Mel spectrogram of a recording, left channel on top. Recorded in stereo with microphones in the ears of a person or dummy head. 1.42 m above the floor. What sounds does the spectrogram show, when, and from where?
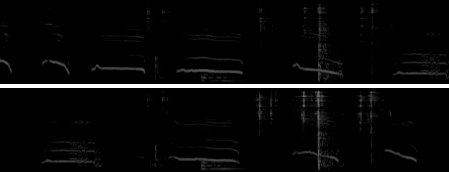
1.5 s keys jangling: 5° right (ahead or behind), 0.8 m; by 4.5 s 65° right (ahead or behind), 1.2 m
